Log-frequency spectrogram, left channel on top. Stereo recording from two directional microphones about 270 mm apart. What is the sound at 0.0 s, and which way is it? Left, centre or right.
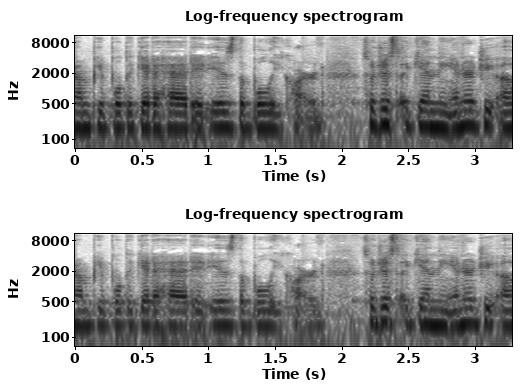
Speech, left.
